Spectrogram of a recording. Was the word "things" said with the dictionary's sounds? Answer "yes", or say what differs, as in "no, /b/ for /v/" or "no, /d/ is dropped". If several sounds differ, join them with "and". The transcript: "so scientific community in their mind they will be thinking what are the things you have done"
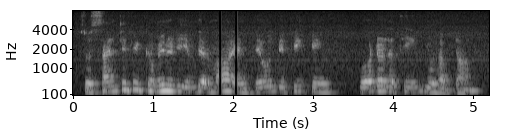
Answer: no, /t/ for /θ/ and /z/ is dropped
